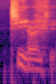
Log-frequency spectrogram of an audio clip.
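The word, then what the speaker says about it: Tighe: Teague.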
